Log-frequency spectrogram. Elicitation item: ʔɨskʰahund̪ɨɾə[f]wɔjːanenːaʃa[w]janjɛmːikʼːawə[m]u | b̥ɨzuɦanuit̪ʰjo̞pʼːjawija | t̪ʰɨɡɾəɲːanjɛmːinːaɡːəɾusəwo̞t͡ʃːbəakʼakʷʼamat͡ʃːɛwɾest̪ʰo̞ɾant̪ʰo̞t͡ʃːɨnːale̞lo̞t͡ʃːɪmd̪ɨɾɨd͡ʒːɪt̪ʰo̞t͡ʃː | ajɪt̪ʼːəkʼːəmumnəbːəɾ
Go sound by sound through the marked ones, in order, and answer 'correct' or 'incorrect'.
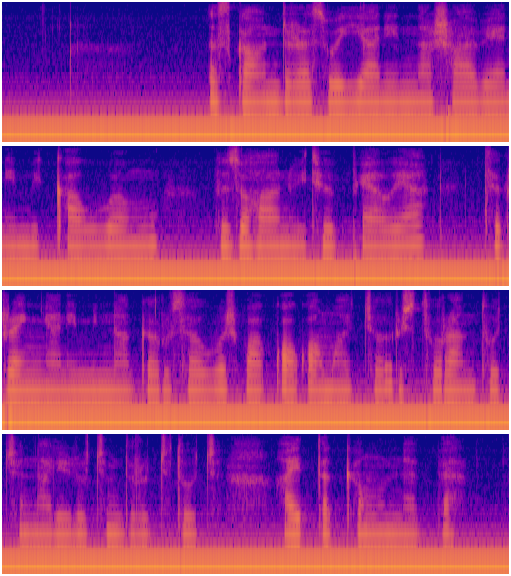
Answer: incorrect, incorrect, correct

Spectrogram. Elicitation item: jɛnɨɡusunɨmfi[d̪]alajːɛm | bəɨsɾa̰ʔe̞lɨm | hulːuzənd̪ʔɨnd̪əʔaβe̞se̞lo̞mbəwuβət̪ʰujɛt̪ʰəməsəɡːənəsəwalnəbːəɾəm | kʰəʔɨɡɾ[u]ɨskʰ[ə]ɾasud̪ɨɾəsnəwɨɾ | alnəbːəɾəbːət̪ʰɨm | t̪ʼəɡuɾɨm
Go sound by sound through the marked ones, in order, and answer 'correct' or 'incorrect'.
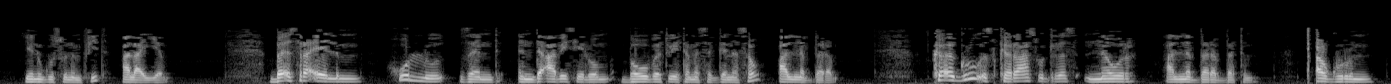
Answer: incorrect, correct, correct

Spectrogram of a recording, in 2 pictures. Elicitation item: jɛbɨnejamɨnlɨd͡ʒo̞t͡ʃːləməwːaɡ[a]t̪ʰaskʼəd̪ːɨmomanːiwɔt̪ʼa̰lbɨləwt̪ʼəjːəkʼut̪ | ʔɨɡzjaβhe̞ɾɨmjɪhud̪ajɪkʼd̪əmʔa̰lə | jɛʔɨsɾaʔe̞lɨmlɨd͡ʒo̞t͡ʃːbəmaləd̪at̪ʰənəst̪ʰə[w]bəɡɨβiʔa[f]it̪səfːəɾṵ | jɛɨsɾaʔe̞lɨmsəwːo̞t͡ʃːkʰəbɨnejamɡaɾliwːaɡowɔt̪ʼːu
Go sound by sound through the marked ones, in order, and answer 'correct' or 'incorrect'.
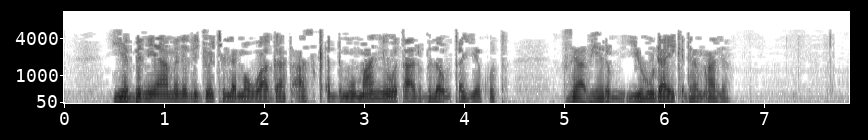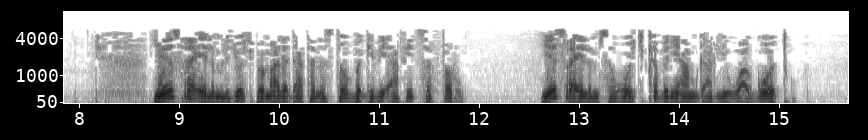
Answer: correct, correct, correct

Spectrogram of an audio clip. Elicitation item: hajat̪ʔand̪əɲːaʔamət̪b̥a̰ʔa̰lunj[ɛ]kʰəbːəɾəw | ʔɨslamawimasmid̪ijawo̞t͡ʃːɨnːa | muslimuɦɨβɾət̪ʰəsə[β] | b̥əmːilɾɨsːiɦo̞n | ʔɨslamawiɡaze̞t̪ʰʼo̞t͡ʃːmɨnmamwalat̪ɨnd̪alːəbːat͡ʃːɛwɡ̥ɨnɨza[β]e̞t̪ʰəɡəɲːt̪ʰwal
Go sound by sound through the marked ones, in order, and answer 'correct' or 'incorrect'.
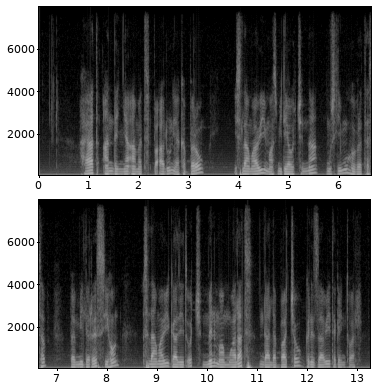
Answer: incorrect, correct, correct

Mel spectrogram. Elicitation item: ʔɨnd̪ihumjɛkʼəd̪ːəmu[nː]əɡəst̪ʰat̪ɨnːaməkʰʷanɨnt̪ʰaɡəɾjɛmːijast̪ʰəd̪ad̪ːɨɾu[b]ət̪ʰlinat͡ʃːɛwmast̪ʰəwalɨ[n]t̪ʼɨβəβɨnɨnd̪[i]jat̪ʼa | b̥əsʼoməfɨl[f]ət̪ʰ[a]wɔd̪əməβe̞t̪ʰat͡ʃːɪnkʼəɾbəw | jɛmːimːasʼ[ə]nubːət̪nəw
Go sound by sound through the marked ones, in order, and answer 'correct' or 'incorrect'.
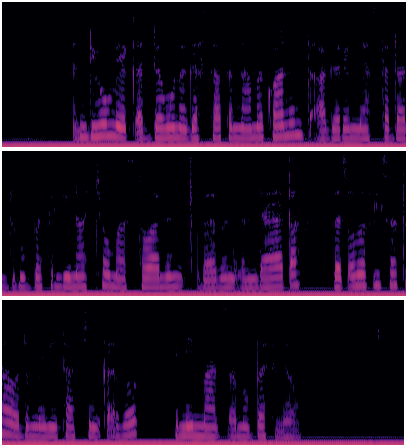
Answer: incorrect, incorrect, correct, incorrect, incorrect, correct, correct

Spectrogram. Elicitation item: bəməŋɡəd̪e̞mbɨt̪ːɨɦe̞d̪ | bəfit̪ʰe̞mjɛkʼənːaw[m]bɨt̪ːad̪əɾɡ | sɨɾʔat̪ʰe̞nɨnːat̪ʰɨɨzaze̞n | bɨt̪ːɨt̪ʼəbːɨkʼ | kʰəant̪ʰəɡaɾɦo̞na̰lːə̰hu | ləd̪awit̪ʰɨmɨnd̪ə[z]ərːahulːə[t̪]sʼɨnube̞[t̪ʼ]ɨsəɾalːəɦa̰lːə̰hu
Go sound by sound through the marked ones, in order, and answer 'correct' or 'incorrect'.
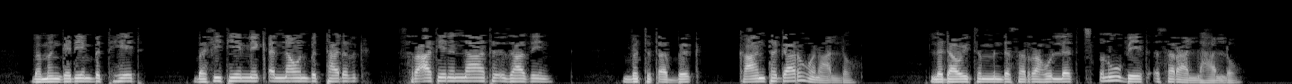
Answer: incorrect, incorrect, correct, incorrect

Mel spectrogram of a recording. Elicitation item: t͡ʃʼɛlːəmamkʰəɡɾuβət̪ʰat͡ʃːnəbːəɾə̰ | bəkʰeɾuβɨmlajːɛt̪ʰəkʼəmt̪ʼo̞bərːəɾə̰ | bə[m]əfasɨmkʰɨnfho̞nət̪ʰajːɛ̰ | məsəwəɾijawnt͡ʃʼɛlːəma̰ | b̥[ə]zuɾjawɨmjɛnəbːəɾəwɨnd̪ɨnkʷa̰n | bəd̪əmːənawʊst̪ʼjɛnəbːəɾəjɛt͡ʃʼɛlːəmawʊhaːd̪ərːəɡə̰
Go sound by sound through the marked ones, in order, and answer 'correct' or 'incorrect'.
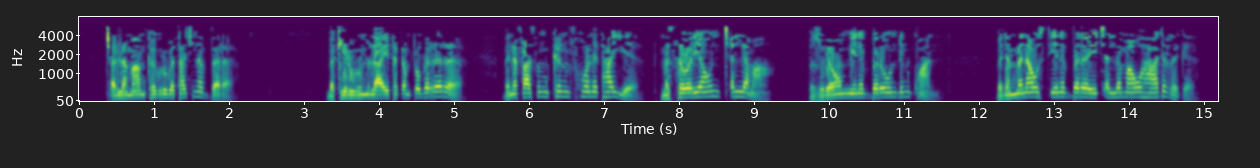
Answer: incorrect, correct

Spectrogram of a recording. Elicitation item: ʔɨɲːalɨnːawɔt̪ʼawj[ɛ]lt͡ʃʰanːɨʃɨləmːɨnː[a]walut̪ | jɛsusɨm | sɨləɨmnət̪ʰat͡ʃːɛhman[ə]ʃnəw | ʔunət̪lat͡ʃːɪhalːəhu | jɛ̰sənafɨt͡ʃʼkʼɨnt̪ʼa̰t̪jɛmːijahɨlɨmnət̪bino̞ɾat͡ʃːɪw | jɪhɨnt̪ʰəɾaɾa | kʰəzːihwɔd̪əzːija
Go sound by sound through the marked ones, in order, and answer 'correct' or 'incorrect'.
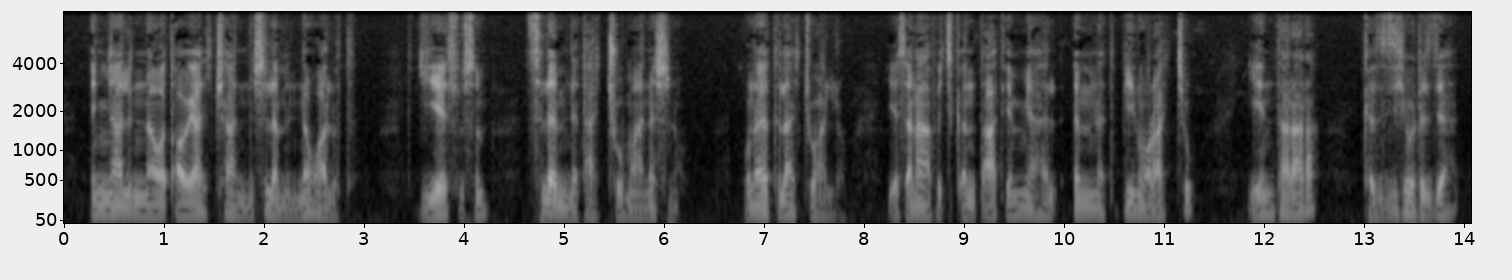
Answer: incorrect, incorrect, correct

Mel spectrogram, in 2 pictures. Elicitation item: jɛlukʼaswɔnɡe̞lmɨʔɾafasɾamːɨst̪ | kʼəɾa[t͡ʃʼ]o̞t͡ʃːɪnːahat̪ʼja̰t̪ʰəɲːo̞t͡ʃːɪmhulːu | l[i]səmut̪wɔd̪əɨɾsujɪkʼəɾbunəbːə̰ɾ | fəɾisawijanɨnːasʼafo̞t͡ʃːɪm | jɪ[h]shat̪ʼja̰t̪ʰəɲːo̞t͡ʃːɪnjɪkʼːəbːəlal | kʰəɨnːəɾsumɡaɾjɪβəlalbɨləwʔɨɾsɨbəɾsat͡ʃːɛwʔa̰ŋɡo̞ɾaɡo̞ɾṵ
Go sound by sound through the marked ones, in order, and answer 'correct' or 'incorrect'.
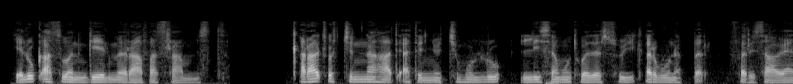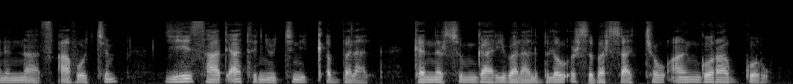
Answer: correct, correct, correct

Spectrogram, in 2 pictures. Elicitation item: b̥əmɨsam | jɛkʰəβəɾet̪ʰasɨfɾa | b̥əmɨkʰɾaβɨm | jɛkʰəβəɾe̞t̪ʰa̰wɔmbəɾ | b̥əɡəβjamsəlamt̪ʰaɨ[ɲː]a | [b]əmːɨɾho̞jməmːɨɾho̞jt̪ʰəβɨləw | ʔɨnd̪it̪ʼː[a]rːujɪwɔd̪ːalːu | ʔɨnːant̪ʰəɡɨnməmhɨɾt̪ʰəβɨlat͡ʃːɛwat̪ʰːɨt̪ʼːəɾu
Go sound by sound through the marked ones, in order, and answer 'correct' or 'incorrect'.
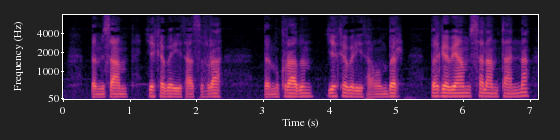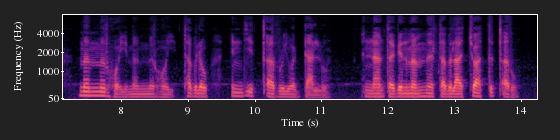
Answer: incorrect, incorrect, incorrect

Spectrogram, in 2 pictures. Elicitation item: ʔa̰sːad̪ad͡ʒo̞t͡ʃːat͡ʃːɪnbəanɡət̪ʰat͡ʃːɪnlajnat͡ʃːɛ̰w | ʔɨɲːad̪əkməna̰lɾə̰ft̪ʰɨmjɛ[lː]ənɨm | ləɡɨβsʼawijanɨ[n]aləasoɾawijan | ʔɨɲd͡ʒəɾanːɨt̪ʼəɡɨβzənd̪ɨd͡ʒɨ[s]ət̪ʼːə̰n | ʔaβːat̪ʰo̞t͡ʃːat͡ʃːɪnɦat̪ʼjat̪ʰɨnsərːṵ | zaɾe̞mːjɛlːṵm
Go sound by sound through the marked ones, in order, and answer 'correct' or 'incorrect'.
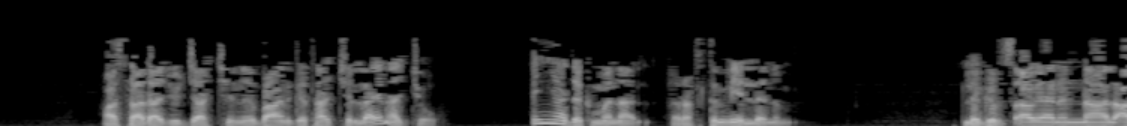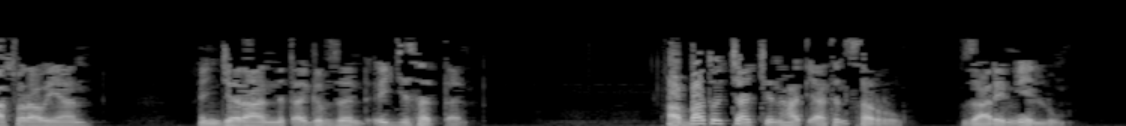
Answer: correct, incorrect, correct

